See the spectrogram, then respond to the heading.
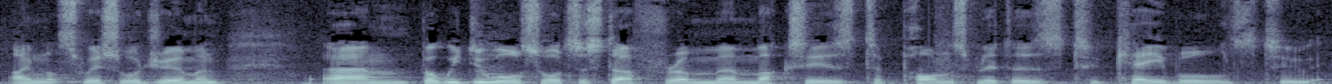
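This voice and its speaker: A man's voice: on the low side, level tone, measured pace, a little mellow, a little hiss or hum. A middle-aged man presenting a technical talk at a conference, with dry humour and frequent ums and uhs. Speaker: conference speaker. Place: conference hall stage.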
